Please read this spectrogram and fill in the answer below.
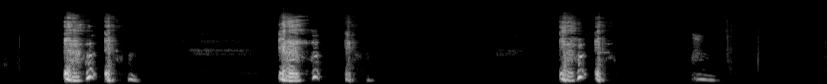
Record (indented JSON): {
  "three_cough_length": "8.3 s",
  "three_cough_amplitude": 31422,
  "three_cough_signal_mean_std_ratio": 0.28,
  "survey_phase": "beta (2021-08-13 to 2022-03-07)",
  "age": "18-44",
  "gender": "Female",
  "wearing_mask": "No",
  "symptom_cough_any": true,
  "symptom_onset": "5 days",
  "smoker_status": "Never smoked",
  "respiratory_condition_asthma": false,
  "respiratory_condition_other": false,
  "recruitment_source": "REACT",
  "submission_delay": "2 days",
  "covid_test_result": "Negative",
  "covid_test_method": "RT-qPCR",
  "influenza_a_test_result": "Unknown/Void",
  "influenza_b_test_result": "Unknown/Void"
}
